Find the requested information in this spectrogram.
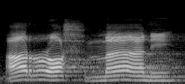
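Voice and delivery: Ar-Rahmani with pressed rr and ma held two beats; long ma. Shown as a demonstration. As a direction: stretch the ma in Ar-Rahmani. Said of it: "ma-nya mat tabi'i".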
